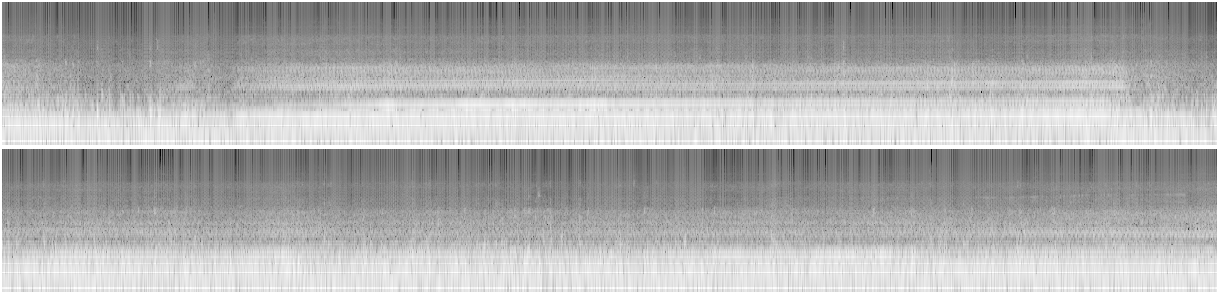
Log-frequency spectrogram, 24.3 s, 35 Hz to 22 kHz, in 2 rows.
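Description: A 1955 MG TF 1500 engine drones loudly and steadily at speed, near 60 mph and about 3,500 RPM, then briefly drops in pitch at a gear change before settling into a lower, even hum.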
